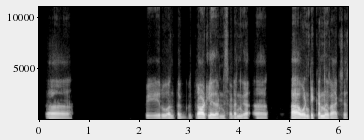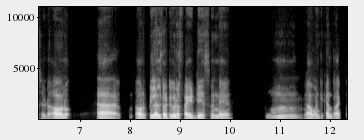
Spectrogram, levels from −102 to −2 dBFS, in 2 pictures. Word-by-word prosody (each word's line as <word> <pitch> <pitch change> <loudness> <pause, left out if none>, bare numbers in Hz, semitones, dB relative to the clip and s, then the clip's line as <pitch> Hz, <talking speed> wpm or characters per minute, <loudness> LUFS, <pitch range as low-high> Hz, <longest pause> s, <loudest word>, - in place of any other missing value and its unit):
ఆ! 120 -3 -3 1.5
పేరు 130 +3 -7
అంత 120 0 -12 0.2
గుర్తు 115 - -22
రావట్లేదండి 115 -6 +4
సడెన్‌గా. 105 +1 -3 0.2
ఆ! - - -3 0.7
ఆహ్, 130 -2 +8
ఒంటికన్ను 120 +1 +1
రాక్షసుడు. 105 -1 -7
అవును. 115 -1 +4 0.7
ఆహ్, 115 -2 +3 0.4
అవును 125 -1 +3
పిల్లలతోటి 135 0 +4
కూడా 135 -2 +4
ఫైట్ 120 -1 +2
జేస్తుండే. 115 0 -2 1.0
హ్మ్. 120 -3 -6 0.3
ఆ - - +2
ఒంటికన్ను 105 +1 -5
రాక్ష 105 - -9
115 Hz, 100 wpm, -19 LUFS, 110-125 Hz, 1.5 s, ఆహ్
